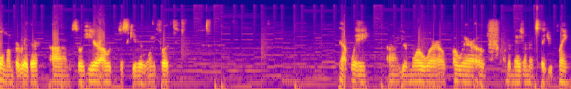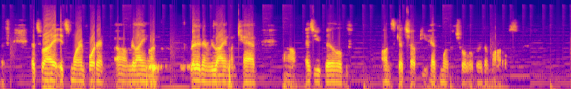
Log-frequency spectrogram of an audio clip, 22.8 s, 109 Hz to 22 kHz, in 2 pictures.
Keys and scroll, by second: 3.4 ', 3.7 Return, 4.0 space.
